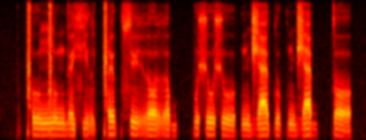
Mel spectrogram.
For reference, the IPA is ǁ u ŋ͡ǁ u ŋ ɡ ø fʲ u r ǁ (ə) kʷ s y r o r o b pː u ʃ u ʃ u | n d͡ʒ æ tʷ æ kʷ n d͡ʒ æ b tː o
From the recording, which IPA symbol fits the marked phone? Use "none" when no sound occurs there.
ø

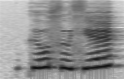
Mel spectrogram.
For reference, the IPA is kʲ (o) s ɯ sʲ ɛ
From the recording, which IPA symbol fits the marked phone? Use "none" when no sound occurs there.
o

